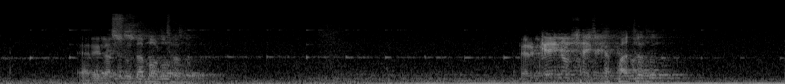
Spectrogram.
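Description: An elderly man speaks in a low, tense voice.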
